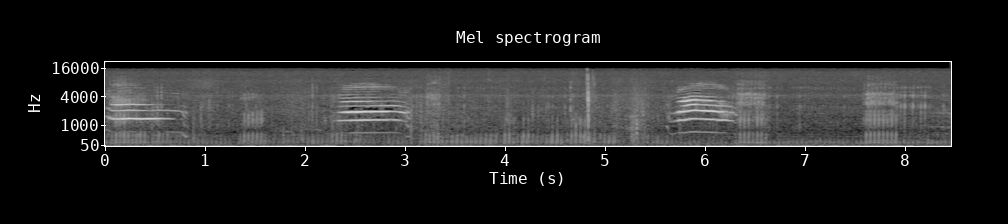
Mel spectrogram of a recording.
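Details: A kitten at the teat purrs in rhythmic low buzzing pulses while giving three drawn-out, bright mewing cries, one early, one mid-way, one near the end.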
